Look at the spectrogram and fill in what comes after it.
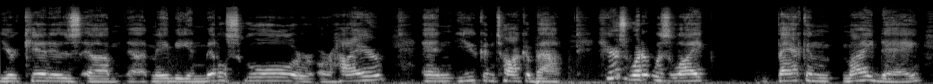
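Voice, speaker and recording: A man's normal speaking voice, fairly high in pitch, with ordinary pitch variation at a fairly slow pace. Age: 60s. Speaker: author. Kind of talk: interview.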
